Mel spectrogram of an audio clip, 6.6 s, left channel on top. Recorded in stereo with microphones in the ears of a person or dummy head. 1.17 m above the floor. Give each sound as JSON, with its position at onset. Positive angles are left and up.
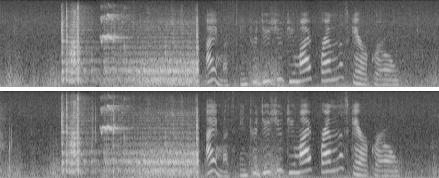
{"t": 0.9, "sound": "a sliding door", "side_deg": 0}
{"t": 3.1, "sound": "a woman speaking", "side_deg": -25}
